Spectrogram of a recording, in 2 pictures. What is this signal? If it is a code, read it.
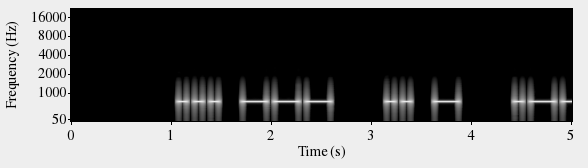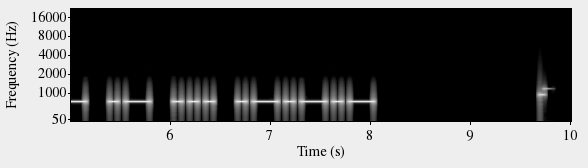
Morse code, heard as a keyed tone, about 15 wpm, 700 Hz. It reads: SO IT WAS.
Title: Sentences from Top 100 Words 15wpm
